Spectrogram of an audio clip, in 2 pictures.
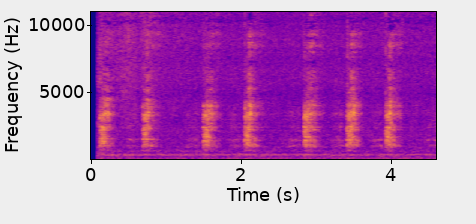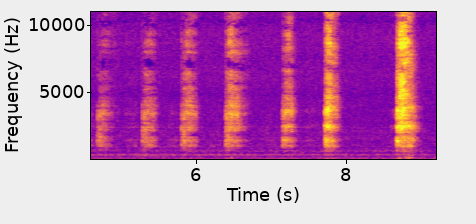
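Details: A dog's repeated cough: a rapid series of short, harsh, breathy bursts, growing louder toward the end.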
